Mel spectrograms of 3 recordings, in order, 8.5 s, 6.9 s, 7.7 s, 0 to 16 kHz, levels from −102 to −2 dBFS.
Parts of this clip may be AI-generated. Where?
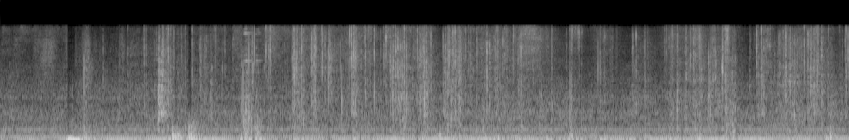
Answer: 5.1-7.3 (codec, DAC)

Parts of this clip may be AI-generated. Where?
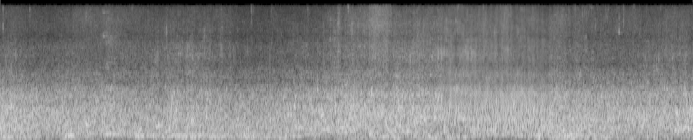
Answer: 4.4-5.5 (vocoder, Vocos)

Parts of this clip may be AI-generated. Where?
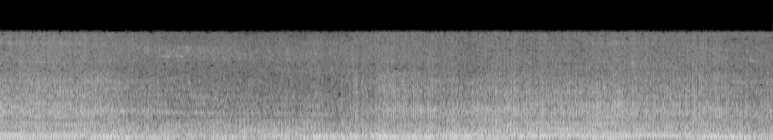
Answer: 2.2-6.0 (vocoder, BigVGAN v2)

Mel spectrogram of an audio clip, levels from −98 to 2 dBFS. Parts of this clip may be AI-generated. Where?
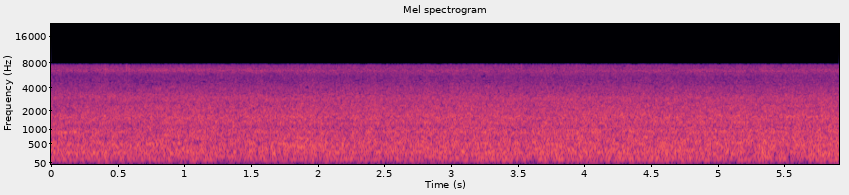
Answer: none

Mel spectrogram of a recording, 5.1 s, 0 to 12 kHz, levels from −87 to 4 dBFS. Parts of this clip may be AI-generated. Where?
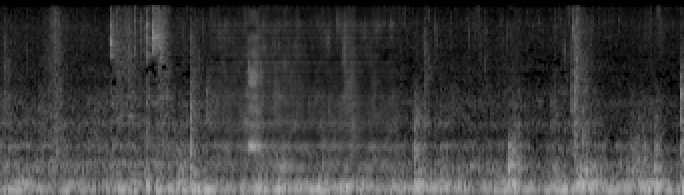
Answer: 1.6-3.0 (vocoder, Vocos)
